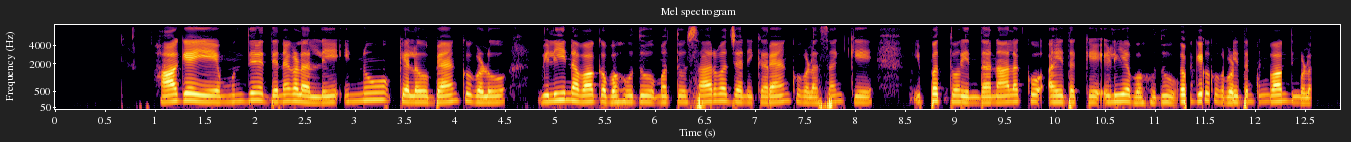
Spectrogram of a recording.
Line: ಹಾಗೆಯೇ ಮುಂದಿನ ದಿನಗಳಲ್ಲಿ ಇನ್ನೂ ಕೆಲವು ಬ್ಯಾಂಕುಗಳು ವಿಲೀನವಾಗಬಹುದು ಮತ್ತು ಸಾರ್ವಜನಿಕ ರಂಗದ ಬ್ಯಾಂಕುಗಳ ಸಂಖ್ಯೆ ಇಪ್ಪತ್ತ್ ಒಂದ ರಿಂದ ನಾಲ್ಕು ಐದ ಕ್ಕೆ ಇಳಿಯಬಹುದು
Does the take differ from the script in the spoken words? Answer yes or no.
yes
